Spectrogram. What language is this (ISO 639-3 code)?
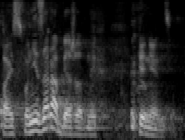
pol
